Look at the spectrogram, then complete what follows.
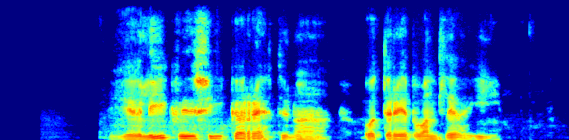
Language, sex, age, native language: Icelandic, male, 20-29, Icelandic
